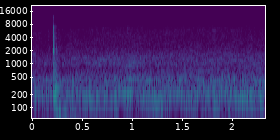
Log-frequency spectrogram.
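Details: Low, even buzz of honey bees around an open hive during a frame inspection in an apiary with Langstroth and Warre swarm hives, broken by one sharp click near the start.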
